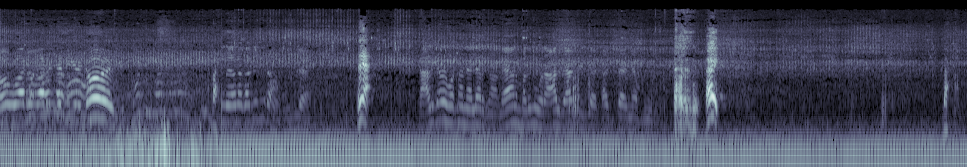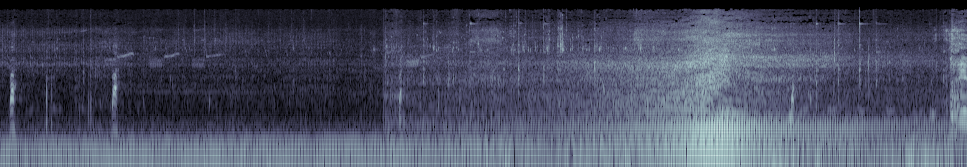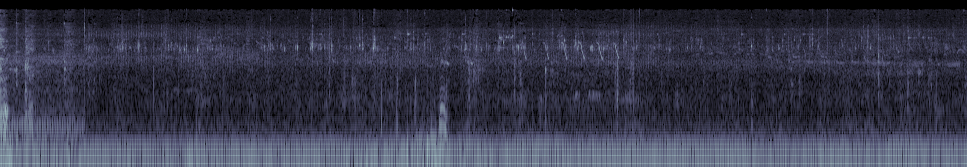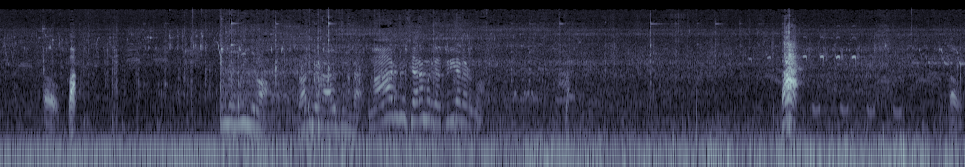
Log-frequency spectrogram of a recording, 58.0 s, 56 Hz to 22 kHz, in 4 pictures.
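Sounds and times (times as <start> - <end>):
man calling to bullocks: 0.0 - 2.0, 3.2 - 5.7, 6.3 - 11.0, 14.1 - 15.0, 16.1 - 16.6, 35.5 - 35.9, 44.2 - 44.9, 46.8 - 50.9, 55.2 - 56.0
passing engine: 0.0 - 58.0
low rumble: 16.5 - 37.4.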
